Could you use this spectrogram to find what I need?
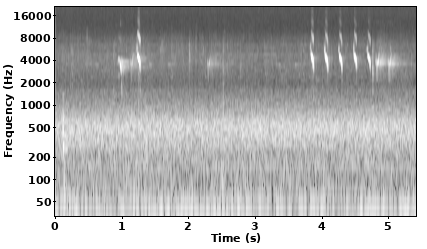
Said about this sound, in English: Wild bird in flight. Decoys responding. 327 stooping. That wild bird's out of sight now.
